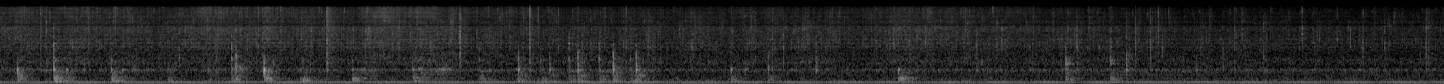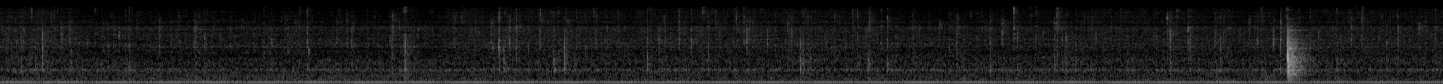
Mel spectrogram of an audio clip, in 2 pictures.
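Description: Sliced sausages, ham and onions sizzling as they fry in a nonstick wok, with a wooden spatula scraping and stirring through them for the first several seconds before the sizzle settles to a steadier hiss. A single sharp knock near the end.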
